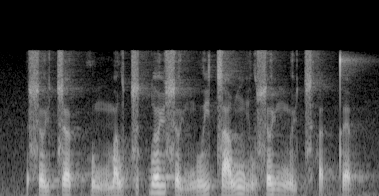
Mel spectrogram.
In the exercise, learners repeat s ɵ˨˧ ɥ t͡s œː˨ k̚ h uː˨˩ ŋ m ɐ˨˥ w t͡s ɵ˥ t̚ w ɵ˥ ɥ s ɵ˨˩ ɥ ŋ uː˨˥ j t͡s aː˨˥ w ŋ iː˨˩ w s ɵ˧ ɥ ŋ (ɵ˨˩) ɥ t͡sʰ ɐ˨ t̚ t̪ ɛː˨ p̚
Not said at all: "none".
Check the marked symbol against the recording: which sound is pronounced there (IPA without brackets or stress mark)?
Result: ɵ˨˩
